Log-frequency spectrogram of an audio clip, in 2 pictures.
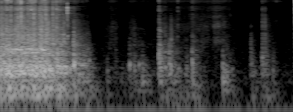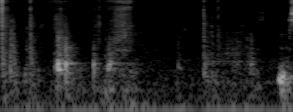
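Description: A domestic sewing machine stitching an embroidered fabric face mask runs in a loud, steady whir for just under a second, then stops, leaving faint scattered handling clicks and rustles of fabric close by.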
